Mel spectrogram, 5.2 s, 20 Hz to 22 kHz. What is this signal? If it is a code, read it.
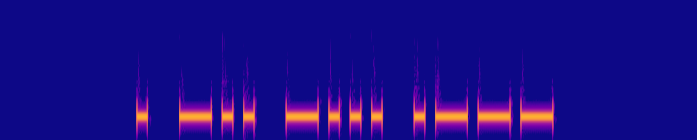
Morse code, heard as a keyed tone, about 15 wpm, 700 Hz. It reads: EDBJ
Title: Four Challenging Letter-Number Combinations 15wpm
